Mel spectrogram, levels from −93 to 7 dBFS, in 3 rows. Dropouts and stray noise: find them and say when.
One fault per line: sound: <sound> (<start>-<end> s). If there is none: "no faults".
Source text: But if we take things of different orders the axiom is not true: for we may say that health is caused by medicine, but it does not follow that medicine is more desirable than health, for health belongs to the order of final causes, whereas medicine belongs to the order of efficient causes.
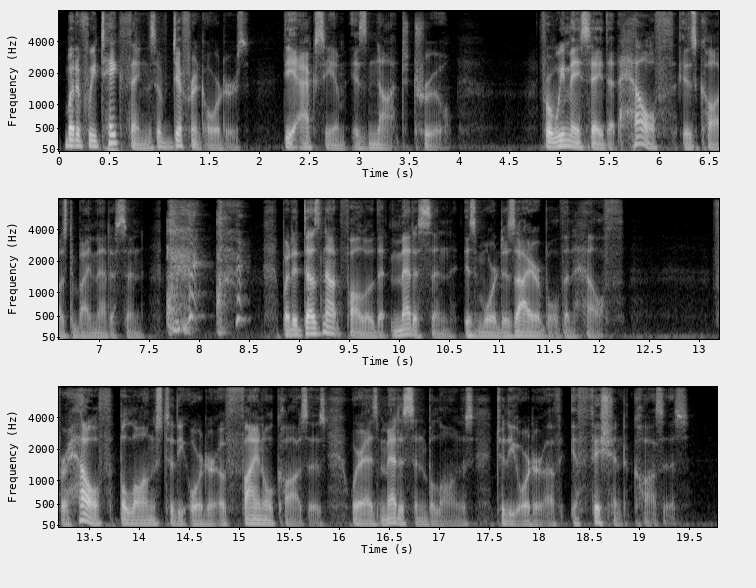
sound: cough (7.7-8.5 s)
